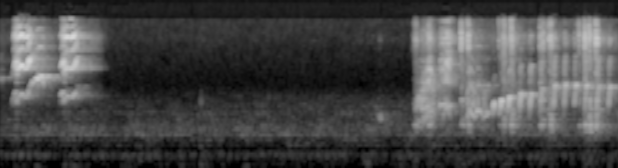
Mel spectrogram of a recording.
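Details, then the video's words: Sooty-headed bulbul learning to sing: two sharp chirps, a long quiet gap, then fast scratchy chatter with a faint rising whistle. "cucak ranting trotol belajar bunyi"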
